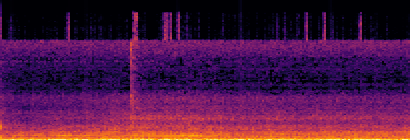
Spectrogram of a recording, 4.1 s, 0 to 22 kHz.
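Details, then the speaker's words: BenQ HT1075 DLP projector that overheated and shut down after exploded lamp glass clogged and damaged its blower fan; after replacing fan, soft even whir with no rattle, scrape or pulsing; normal blower fan operation. "we found the new fan sounds good"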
